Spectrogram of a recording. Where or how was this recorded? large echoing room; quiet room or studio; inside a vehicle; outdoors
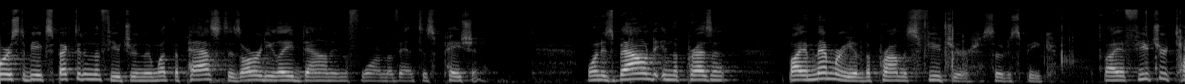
large echoing room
